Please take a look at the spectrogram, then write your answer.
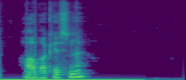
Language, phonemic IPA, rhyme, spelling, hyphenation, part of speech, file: Norwegian Bokmål, /ˈɑːbakʉsənə/, -ənə, abakusene, a‧ba‧ku‧se‧ne, noun, NB - Pronunciation of Norwegian Bokmål «abakusene».ogg
- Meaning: definite plural of abakus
